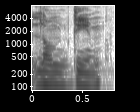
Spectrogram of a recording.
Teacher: the short ed from lomed gets lenited into a schwa, and so you don't have it, lomdim.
